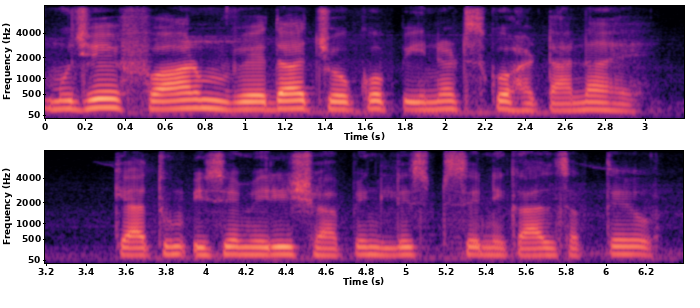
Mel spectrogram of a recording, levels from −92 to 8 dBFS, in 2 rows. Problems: background sounds at intervals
